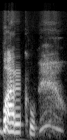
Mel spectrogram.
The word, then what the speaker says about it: barco: o garfo versus o barco. Well, first of all, let me say that the O never has a silent sound.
